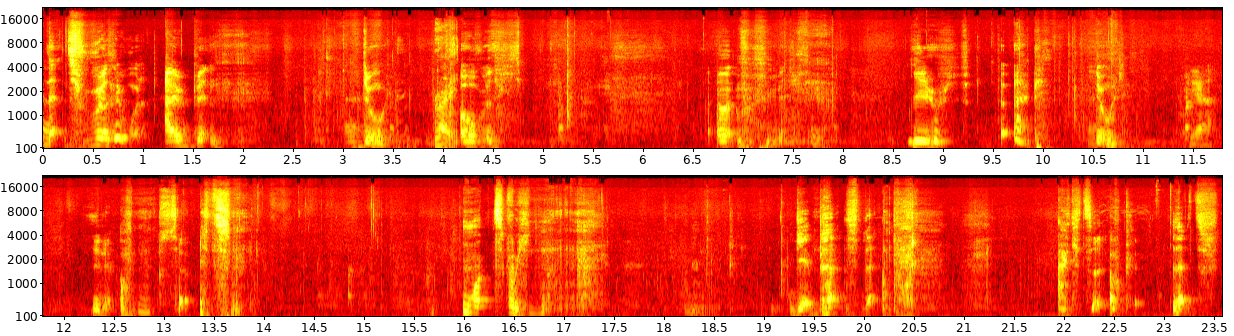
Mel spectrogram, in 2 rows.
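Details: 23-year-old man with cerebral palsy. Finding: dysarthria in cerebral palsy.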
